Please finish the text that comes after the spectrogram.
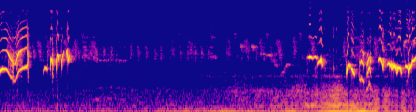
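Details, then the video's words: Oriental magpie-robin song used as a lure to get other magpie-robins singing. A few swooping whistles open, then a long near-silent stretch with a low hum, before soft whistled notes return toward the end. "Kacer manapun seketika terangsang berbunyi dengan pancingan ini."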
